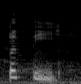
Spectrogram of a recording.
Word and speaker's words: petit: grand2 Pi dibacanya gram sedangkan kalau ke pendek tulisannya pethit tapi dibacanya peti ilegal RAM gile peti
